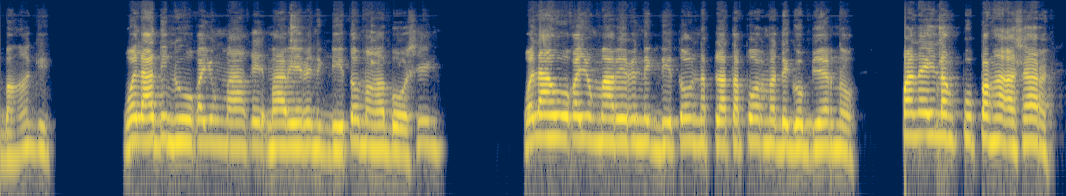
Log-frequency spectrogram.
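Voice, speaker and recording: Mocking high-voiced vlogger. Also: male voice, fairly bright tone. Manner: mocking, chatty, addresses viewers as bossing and kababayan. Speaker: political vlogger. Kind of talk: casual political commentary vlog.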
